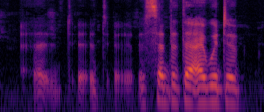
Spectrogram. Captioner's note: speaking French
